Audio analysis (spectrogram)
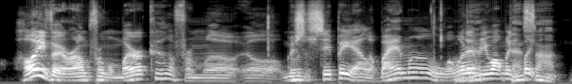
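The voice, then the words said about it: Put-on Southern American accent. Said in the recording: “give us your best American accent ... That's not bad ... It's very southern. Very southern.”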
